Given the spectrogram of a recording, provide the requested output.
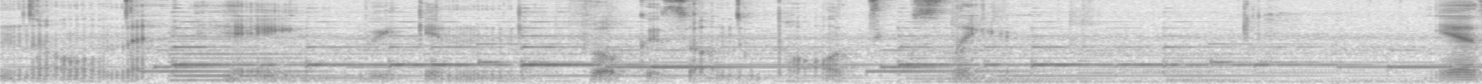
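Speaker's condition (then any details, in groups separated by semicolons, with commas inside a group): Cerebral palsy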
